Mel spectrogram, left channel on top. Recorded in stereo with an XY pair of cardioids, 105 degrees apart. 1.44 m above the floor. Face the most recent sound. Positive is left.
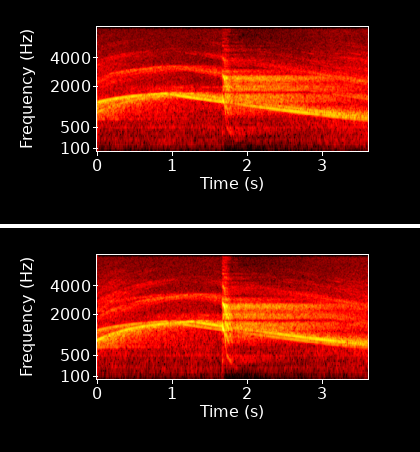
turn(degrees=-50)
